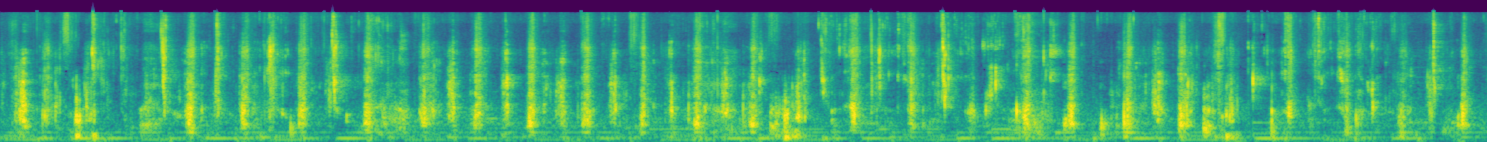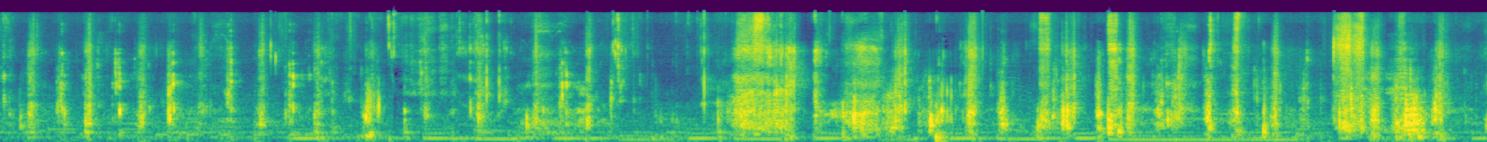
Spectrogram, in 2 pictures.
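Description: Close-up chewing of boiled pork belly (bossam) with fresh kimchi: rapid wet smacking and crunching mouth sounds, several a second, with two louder stretches in the last third.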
